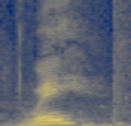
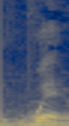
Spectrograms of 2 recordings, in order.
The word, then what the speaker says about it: Wei: Ladies and gentlemen, Wei. That's how you say it properly. Wei, right? – Yeah, Wei.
